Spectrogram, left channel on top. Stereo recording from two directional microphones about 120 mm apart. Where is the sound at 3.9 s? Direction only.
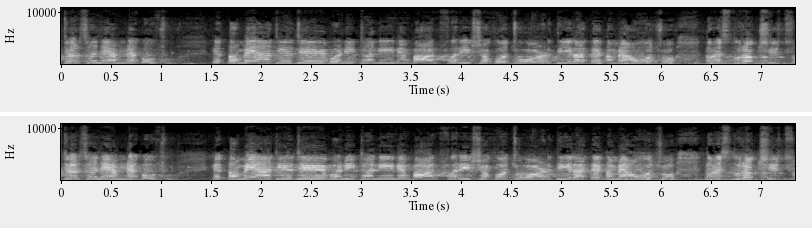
35° right (ahead or behind).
